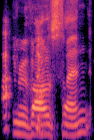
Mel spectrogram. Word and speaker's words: Thorvaldsen: say your last name linvalson which is norwegian and um she is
